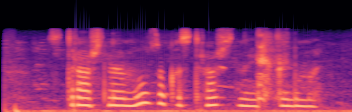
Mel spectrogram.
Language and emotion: Russian, neutral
